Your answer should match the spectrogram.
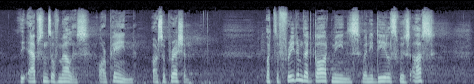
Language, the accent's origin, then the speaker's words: English; Germany; moved away; my home country of Germany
